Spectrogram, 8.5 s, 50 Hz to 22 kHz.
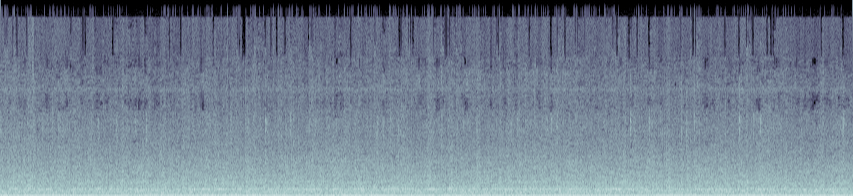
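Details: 2001 Ford van with AA ladder roof rack, relocated but still howling, cruising: steady low hum with constant droning tone over road rumble coming off the roof rack; wind howl.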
